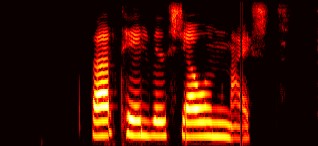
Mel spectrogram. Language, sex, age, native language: Icelandic, female, 8, Icelandic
